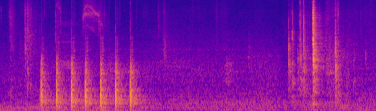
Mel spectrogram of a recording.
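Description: Seven sharp knocks rap on a door in a quick, steady series, followed by a pause and then a few softer clicks and thumps, as if from a latch or movement nearby.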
